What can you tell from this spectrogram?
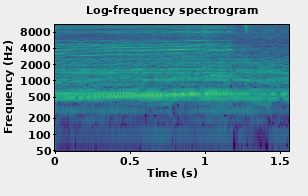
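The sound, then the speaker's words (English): A siren wails steadily at a mid pitch, holding one loud, sustained tone that drifts slightly upward partway through, with no voices over it. “I think we hear some sirens. Man, so many sirens.”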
